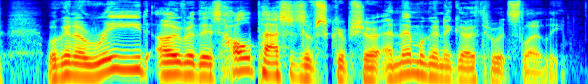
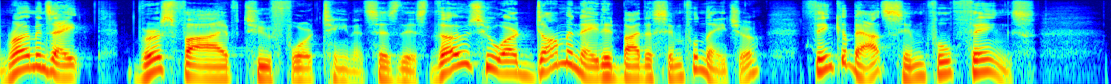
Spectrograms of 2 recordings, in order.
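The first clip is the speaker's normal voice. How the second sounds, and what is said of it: Audiobook narrator reading voice. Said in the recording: “my best audiobook impression.”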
